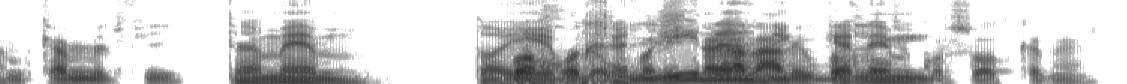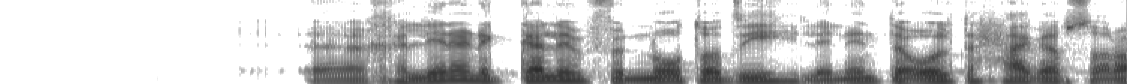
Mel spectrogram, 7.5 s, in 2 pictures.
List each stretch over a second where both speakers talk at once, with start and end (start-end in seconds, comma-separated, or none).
1.6-3.1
